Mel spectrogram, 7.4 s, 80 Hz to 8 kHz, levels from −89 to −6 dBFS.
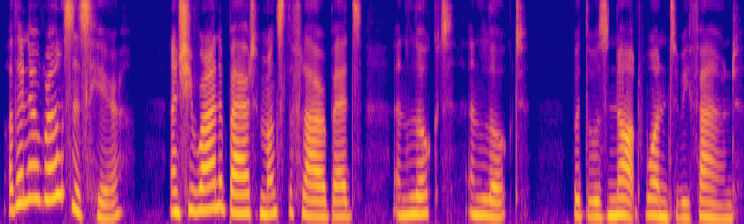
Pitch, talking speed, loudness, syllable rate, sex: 240 Hz, 195 wpm, -20 LUFS, 6.3 syllables/s, female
